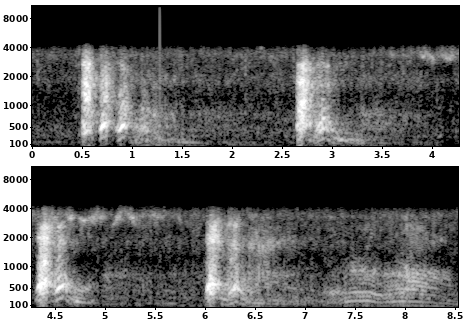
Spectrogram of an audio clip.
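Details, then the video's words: Siberian Husky at play, barking in four bursts about every one and a half to two seconds, each a sharp bark with quick echoing follow-ups, then a softer drawn-out whine-like sound at the end. "husky play"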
